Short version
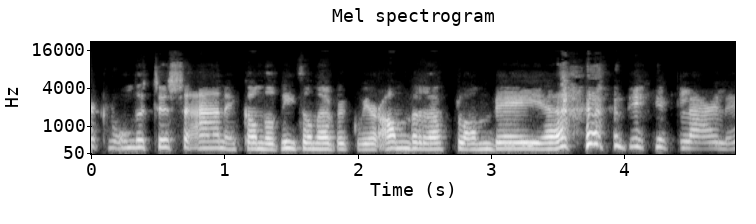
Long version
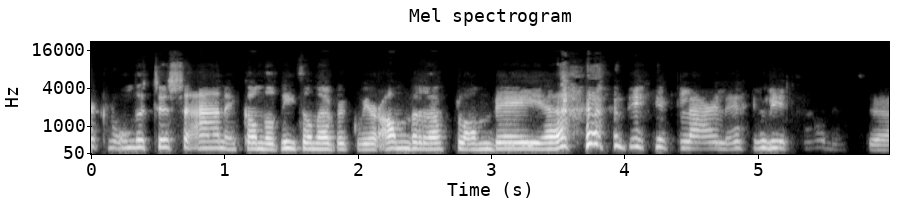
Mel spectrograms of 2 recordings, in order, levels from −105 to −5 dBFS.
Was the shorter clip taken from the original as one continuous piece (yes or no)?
yes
